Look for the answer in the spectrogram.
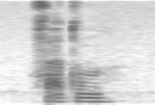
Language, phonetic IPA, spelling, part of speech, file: Polish, [ˈfatũm], fatum, noun, LL-Q809 (pol)-fatum.wav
